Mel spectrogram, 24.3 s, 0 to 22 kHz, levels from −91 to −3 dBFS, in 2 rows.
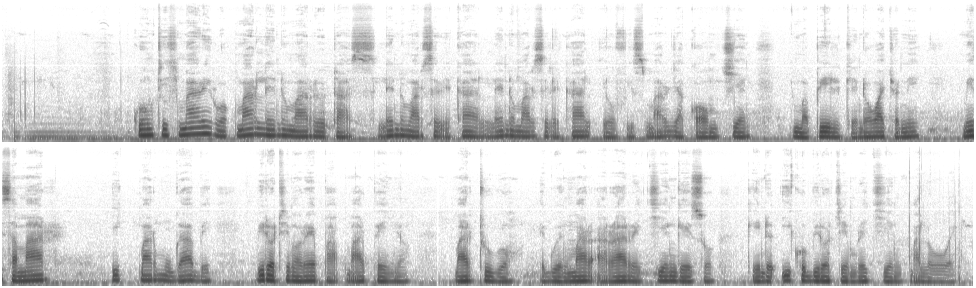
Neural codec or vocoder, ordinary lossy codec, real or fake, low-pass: none; none; real; none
